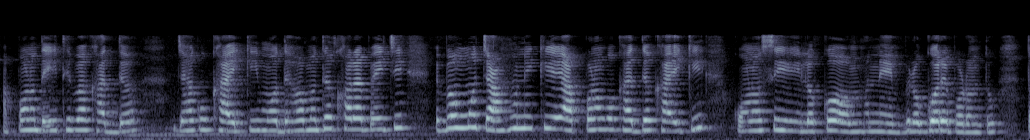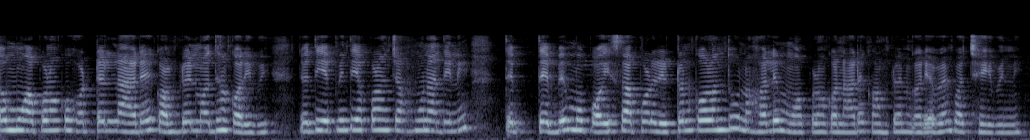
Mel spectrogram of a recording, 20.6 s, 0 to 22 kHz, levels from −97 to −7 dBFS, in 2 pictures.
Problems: low volume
